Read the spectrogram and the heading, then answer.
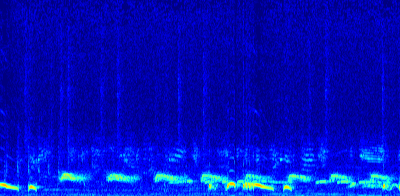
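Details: Loud blorok spotted dove used as a lure, cooing in repeated phrases of short notes and a long descending coo. A higher, flatter repeated cooing runs throughout, like a second dove answering.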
